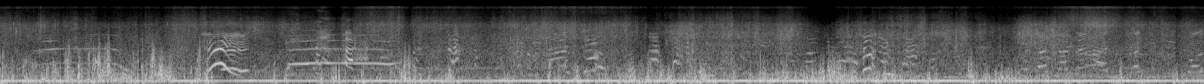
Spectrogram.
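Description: Outboard motor running at a steady speed, a low drone, as a small fibreglass boat moves across the lake, with water rushing along the hull and wind on the microphone.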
